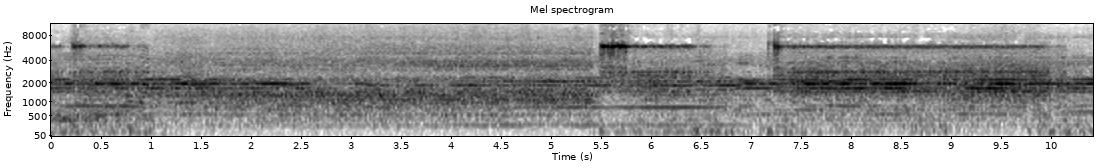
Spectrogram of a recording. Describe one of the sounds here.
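A crowd of people chatters on a busy street outdoors.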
